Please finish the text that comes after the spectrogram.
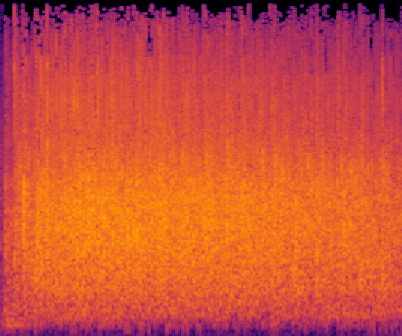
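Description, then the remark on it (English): Sustained audience applause at a debate, welcoming Jack Abramoff of the team arguing for the motion, a dense, steady wash of many hands clapping at an even loudness for about five seconds, with no voices standing out. “So, you may remember you were spontaneously applauding at the time.”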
